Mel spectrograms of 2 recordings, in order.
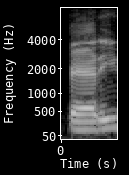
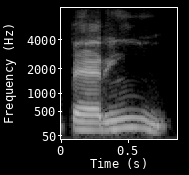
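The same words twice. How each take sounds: First: ਪੈਰੀ with a plain oral final ee; wrong reading demo. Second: ਪੈਰੀਂ with a nasalised final ee; correct reading demo. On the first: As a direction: say ਪੈਰੀ with no nasal on the last vowel. (ਪੈਰੀ, ਅਖੀਰ 'ਤੇ ਬਿਨਾਂ ਬਿੰਦੀ ਦੇ) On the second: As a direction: let the end of ਪੈਰੀਂ ring through the nose. (ਪੈਰੀਂ, ਅਖੀਰ 'ਤੇ ਬਿੰਦੀ ਨਾਲ ਨਾਸਕੀ ਉਚਾਰਨ) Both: Shown as a demonstration. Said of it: "ਇਹਨੂੰ ਪੈਰੀ ਨਹੀਂ ਪੜਨਾ".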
